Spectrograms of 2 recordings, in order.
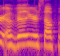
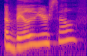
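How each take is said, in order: First: Said in the usual way. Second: "Avail yourself" with a questioning rise; puzzled question. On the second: Real, not acted. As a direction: query "Avail yourself" as if it makes no sense. Queries the odd wording just read.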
